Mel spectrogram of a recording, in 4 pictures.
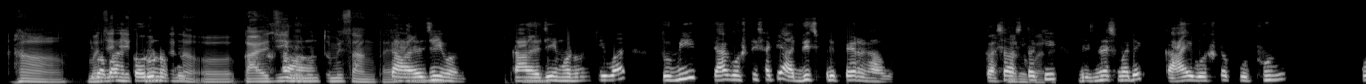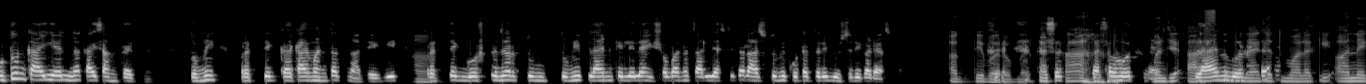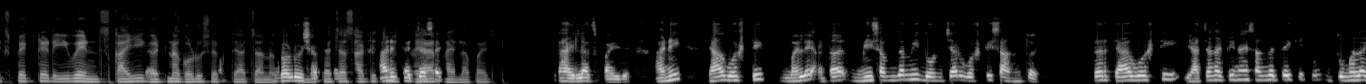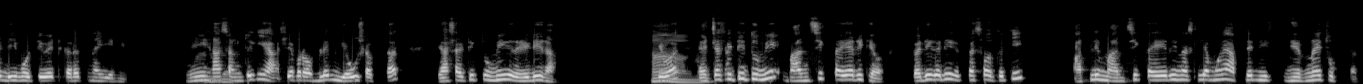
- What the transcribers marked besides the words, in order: distorted speech; static; other background noise; in English: "प्रिपेअर"; laughing while speaking: "हां"; chuckle; in English: "अनएक्सपेक्टेड इव्हेंट्स"; chuckle; unintelligible speech; in English: "रेडी"
- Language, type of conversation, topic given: Marathi, podcast, नवीन सुरुवात करणाऱ्यांना तुम्ही कोणता सल्ला द्याल?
